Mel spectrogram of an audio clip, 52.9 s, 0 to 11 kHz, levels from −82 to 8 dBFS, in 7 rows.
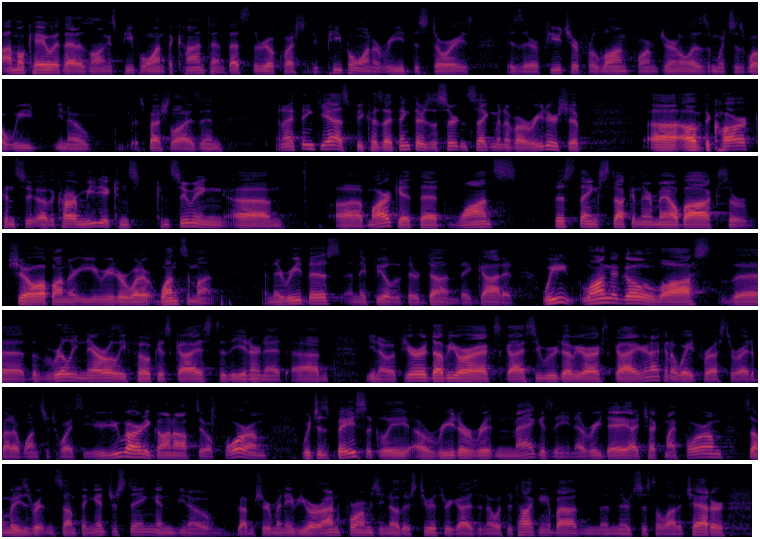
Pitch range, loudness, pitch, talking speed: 95-120 Hz, -41 LUFS, 105 Hz, 220 wpm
